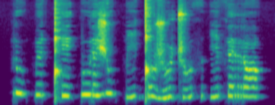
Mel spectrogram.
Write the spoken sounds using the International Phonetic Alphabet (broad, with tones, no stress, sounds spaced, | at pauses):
ɾ u˥˩ k͡p ʏ˦ ǃʰ e˧˩ k͡p u˦ ɾ ə˨˥ ʒ u˥˩ k͡p i˩˧˩ ɡ͡ǃ ə˥˩ w ʐ u˩˧˩ ʈ͡ʂ u˨˥ θ | i˩˧˩ θ ɾ ə˦ r ɔ˦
